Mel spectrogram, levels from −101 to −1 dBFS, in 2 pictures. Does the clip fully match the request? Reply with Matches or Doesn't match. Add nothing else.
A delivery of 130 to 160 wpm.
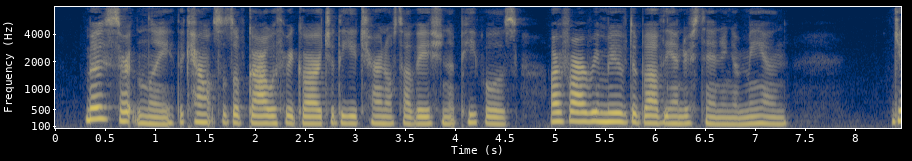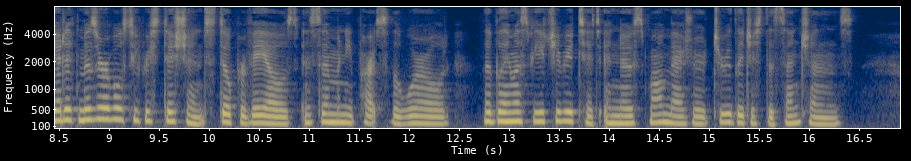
Doesn't match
